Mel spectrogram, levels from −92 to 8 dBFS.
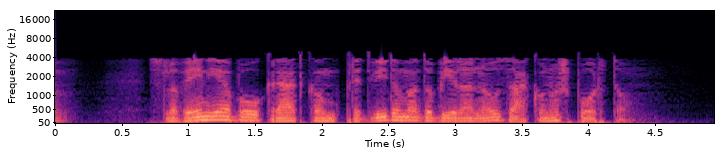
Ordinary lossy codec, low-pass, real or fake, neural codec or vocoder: AAC, 16 kbps; 7.2 kHz; fake; codec, 16 kHz, about 1 kbps, DyCAST, with the encoder's durations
